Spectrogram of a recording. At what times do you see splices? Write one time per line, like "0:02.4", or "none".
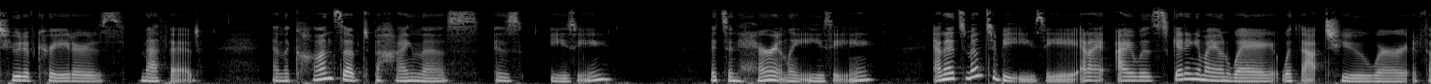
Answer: none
